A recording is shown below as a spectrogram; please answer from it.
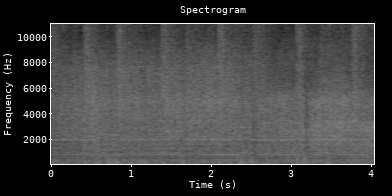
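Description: Bay boat running under way across open water: a steady engine drone mixed with rushing wind and water noise.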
